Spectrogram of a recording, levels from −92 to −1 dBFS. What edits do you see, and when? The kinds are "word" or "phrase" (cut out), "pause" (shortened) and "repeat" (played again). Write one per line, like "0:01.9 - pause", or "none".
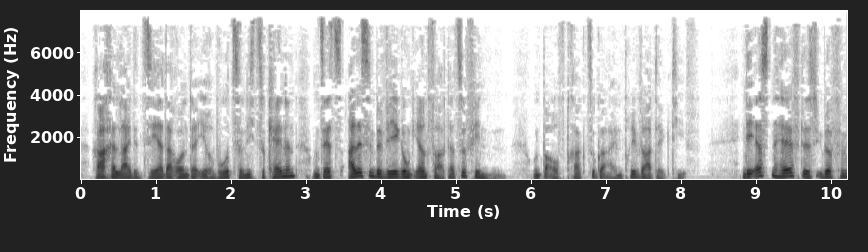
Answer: none

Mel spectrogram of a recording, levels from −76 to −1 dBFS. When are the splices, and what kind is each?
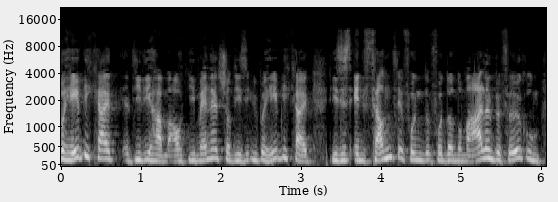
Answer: none

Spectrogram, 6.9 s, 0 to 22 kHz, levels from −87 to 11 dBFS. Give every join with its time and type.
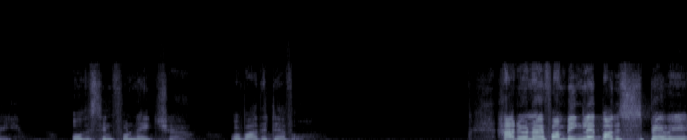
none

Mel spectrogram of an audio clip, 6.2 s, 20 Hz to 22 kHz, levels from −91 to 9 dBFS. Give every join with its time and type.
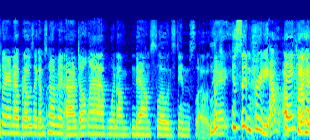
0:00.9 - word
0:01.5 - word
0:02.6 - word
0:03.8 - word

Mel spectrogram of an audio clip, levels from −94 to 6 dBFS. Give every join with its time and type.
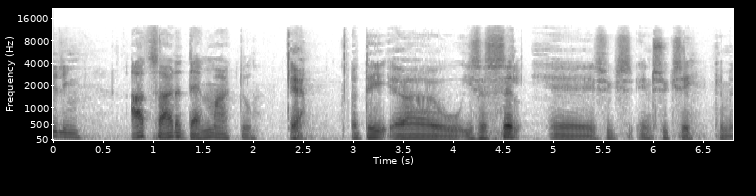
0:04.8 - pause

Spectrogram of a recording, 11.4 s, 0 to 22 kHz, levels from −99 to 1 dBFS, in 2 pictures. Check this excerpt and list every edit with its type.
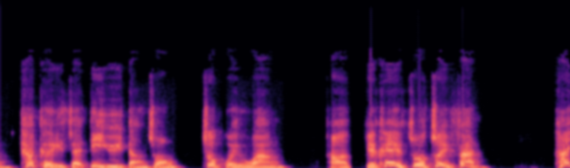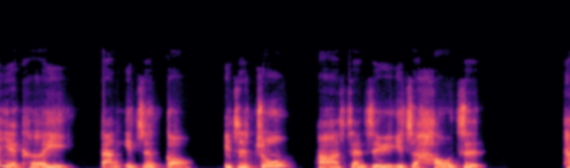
0:03.5 - phrase
0:08.7 - pause

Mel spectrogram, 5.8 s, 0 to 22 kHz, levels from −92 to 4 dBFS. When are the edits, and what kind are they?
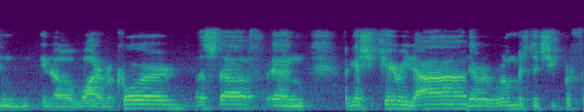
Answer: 0:02.0 - word
0:04.7 - word

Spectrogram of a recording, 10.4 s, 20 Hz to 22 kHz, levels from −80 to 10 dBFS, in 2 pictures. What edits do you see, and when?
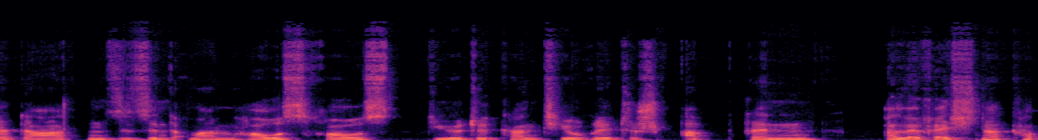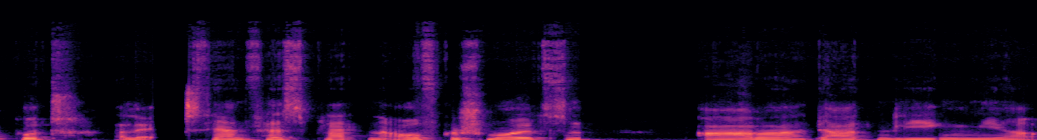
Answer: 0:00.9 - word
0:05.8 - word
0:09.3 - word

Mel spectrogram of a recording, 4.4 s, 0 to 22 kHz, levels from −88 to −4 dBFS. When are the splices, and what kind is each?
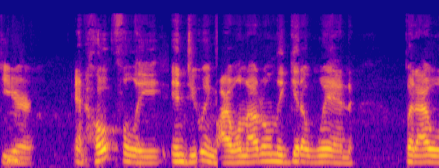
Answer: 0:02.2 - word

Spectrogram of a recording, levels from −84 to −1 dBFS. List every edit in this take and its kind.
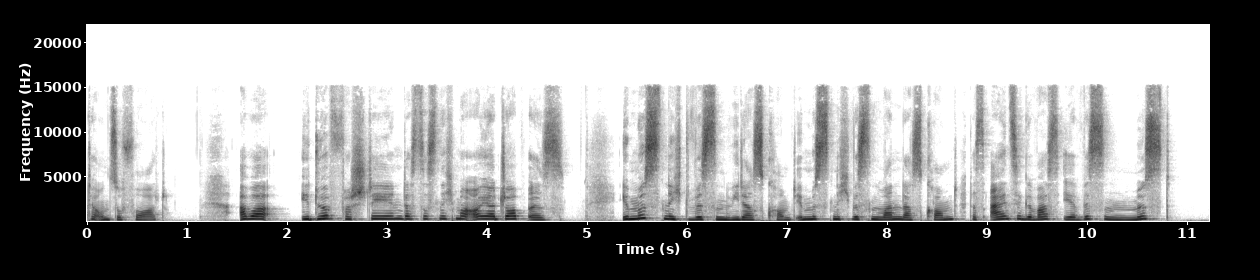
0:02.0 - pause
0:08.8 - pause

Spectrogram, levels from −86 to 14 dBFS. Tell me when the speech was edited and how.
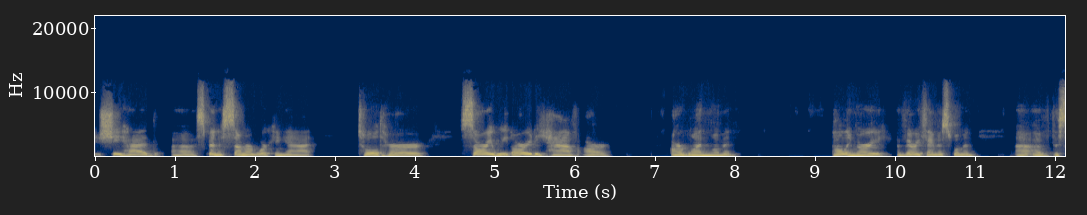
none

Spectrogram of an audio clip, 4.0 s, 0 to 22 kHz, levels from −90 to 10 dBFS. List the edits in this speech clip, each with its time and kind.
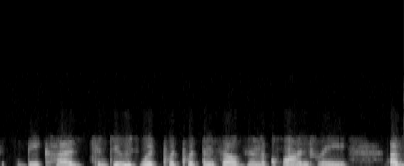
0:01.4 - word
0:01.8 - repeat

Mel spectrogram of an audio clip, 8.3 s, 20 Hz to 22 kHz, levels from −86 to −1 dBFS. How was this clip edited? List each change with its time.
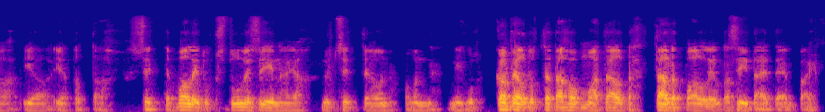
0:04.9 - pause

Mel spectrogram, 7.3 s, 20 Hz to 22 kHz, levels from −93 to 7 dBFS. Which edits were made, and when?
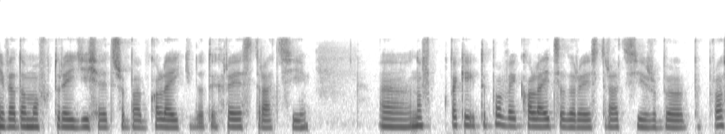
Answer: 0:01.4 - word

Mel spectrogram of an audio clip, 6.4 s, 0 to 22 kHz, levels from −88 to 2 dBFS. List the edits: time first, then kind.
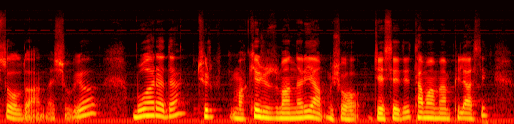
0:02.9 - word

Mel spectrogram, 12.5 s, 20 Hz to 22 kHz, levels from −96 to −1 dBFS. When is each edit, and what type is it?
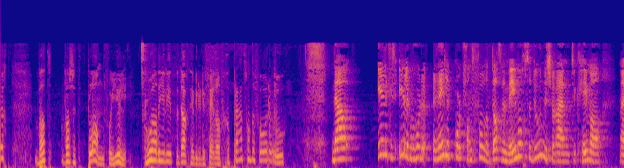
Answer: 0:01.7 - pause

